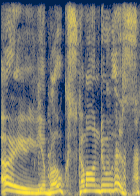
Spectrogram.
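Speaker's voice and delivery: very high, bad, failed, fake English accent. Recalling a movie character, the speaker quotes him in a bad attempted English accent. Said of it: "supposed to be an English accent".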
